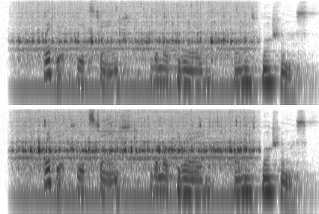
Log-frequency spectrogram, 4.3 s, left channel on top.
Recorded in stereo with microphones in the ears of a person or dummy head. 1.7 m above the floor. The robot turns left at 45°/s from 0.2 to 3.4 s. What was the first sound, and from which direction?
A man speaking, 10° right.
